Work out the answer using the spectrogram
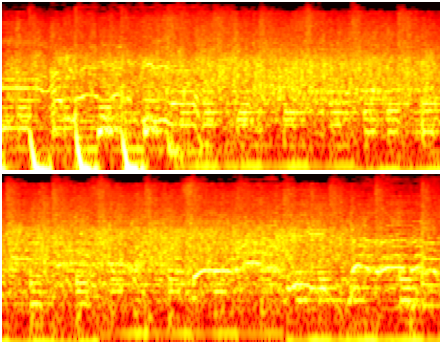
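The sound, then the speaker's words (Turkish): Sustained audience applause at a Turkish comedy talk show, a thick, even roar of clapping that stays loud throughout, with voices calling out over it. “Sonra da bir alkış efendim. Bizi araçlarında bu saatlerde kulak verenlere gelsin.”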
